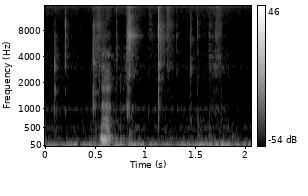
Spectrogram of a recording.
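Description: Several faint, light clicks and taps of oracle cards being handled, with a short murmur from the reader about half a second in.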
